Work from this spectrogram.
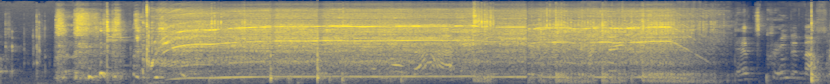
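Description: An electric mixer creams butter and cream cheese for carrot cake icing, a steady loud whirring motor hum that runs continuously for several seconds before cutting off.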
